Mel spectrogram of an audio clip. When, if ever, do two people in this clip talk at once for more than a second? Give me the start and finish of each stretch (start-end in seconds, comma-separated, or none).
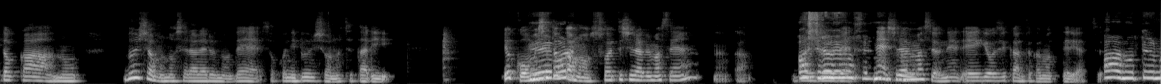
8.0-9.3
